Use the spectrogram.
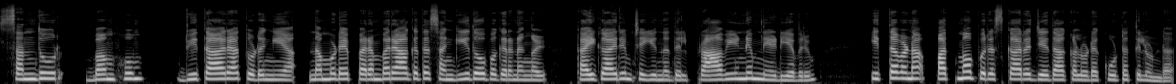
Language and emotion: Malayalam, neutral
